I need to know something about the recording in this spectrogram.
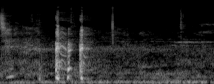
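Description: A woman coughing twice in quick succession, two short coughs about a quarter of a second apart.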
